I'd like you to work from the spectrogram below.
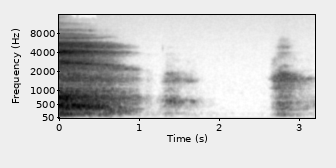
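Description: A person breathes out during a guided breathing exercise: one long, airy exhale, then two shorter and softer breaths separated by silence, all quiet and without talk.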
